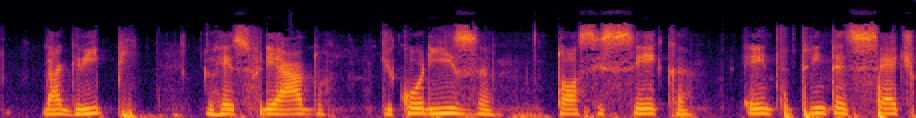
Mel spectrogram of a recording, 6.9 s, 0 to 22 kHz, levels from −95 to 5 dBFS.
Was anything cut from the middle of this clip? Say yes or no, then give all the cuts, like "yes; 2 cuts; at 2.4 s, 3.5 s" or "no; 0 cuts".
yes; 1 cut; at 5.6 s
